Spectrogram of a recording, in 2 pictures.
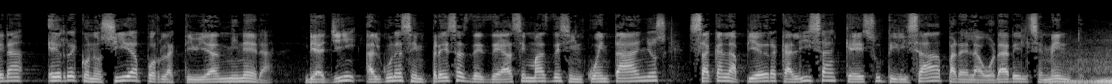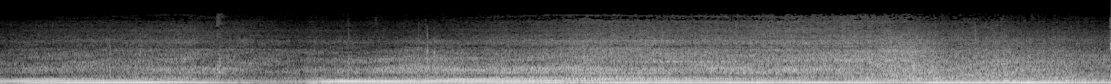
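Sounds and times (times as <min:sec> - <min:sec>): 
speech: 0:00.0 - 0:11.0
heavy dump truck engines rumbling in La Carrera limestone mining area: 0:10.4 - 0:22.2.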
